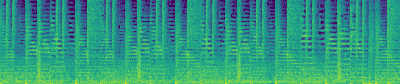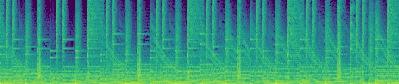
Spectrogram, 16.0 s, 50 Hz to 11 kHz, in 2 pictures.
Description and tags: Short loops 12 03 2015 4
made in ableton live 9 lite
- vst plugins : Alchemy, Strings, Sonatina Choir 1&2, Organ9p, Microorg - Many are free VST Instruments from vstplanet !
you may also alter/reverse/adjust whatever in any editor
gameloop game music loop games organ sound melody tune synth happy
game, gameloop, games, happy, loop, melody, music, organ, sound, synth, tune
